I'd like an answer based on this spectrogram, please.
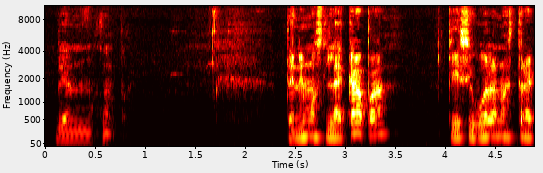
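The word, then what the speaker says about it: κάππα: Tenemos la capa, que es igual a nuestra K. Capa se dice. Y se pronuncia como una C, como en casa.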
